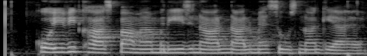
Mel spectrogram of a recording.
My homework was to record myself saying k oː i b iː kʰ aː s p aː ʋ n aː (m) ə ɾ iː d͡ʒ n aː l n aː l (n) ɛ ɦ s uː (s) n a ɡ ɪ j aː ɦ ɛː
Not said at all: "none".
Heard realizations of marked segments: m, m, s

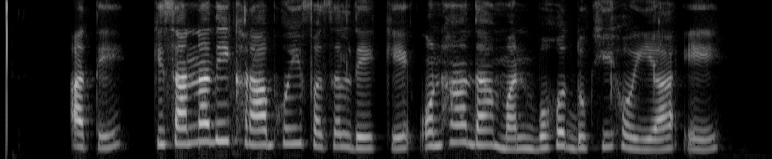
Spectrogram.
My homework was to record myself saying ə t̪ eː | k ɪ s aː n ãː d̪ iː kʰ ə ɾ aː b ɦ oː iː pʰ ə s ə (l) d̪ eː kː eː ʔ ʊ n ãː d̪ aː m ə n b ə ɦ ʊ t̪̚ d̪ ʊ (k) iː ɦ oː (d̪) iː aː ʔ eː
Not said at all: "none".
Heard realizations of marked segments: l, kʰ, none

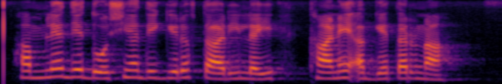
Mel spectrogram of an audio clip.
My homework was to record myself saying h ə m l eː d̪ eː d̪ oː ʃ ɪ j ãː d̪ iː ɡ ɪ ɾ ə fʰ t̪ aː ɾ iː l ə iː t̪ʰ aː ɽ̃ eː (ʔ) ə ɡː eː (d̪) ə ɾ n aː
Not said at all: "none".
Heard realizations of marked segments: ʔ, t̪

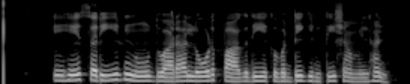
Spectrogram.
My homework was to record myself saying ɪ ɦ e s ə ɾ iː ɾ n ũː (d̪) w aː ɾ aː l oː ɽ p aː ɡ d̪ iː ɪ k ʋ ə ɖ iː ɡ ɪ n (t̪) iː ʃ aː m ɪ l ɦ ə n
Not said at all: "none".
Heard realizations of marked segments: d̪, t̪

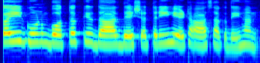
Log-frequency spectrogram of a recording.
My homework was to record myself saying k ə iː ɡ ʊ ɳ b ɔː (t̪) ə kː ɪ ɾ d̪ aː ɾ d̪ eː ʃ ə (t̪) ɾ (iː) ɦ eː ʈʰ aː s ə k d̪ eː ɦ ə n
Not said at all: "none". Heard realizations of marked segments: t̪, t̪, iː

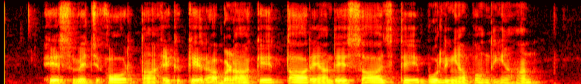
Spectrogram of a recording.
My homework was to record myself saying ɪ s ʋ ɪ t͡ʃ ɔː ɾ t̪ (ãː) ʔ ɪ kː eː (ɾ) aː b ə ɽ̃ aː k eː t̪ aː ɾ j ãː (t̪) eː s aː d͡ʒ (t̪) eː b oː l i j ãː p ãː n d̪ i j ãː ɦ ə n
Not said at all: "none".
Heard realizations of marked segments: ãː, ɾ, d̪, t̪

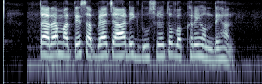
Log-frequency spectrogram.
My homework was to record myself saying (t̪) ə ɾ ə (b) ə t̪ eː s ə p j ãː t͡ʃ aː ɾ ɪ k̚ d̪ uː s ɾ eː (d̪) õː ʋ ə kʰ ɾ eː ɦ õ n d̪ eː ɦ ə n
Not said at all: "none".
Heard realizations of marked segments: t̪, m, t̪

